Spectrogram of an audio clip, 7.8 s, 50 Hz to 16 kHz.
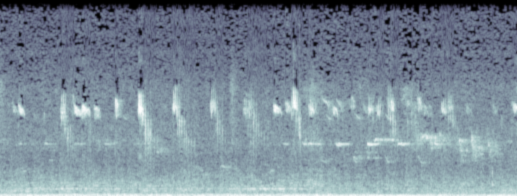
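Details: Long-tailed tits near Wittlich, Germany, in 2019 give thin, very high 'see-see' notes and short trills, scattered through the clip over a steady low rumble of wind or distant traffic.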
